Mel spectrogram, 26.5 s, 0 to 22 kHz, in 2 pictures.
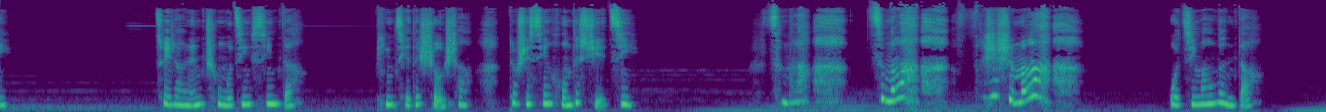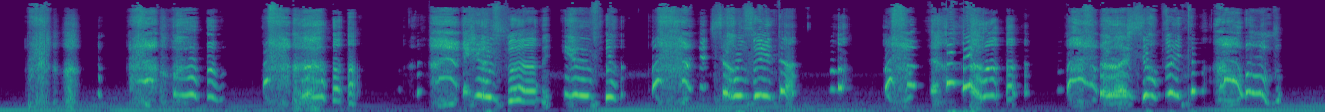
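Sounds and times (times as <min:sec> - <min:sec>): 
speech: 0:01.6 - 0:03.1, 0:03.8 - 0:06.4, 0:07.7 - 0:10.8, 0:11.7 - 0:12.6
woman crying and wailing loudly with gasping sobs: 0:13.6 - 0:16.8, 0:17.4 - 0:26.1.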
